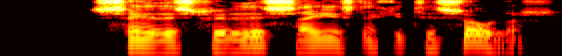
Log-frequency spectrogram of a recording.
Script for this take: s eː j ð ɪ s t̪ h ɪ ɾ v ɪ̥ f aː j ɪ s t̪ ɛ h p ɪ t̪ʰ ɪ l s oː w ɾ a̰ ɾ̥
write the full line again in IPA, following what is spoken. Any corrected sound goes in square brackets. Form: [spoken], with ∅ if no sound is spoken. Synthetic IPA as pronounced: s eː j ð ɪ s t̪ [f] ɪ ɾ [ð] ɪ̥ [s] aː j ɪ s t̪ ɛ h [c] ɪ t̪ʰ ɪ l s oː w [l] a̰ ɾ̥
